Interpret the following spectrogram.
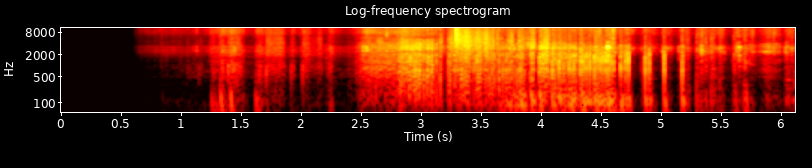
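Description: Charcoal grill with chicken cooking over glowing coals: sharp crackling pops from the fat on the coals, starting about a second in. In the middle there is a louder, denser stretch of sizzle, and a quick run of sharp pops near the end.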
